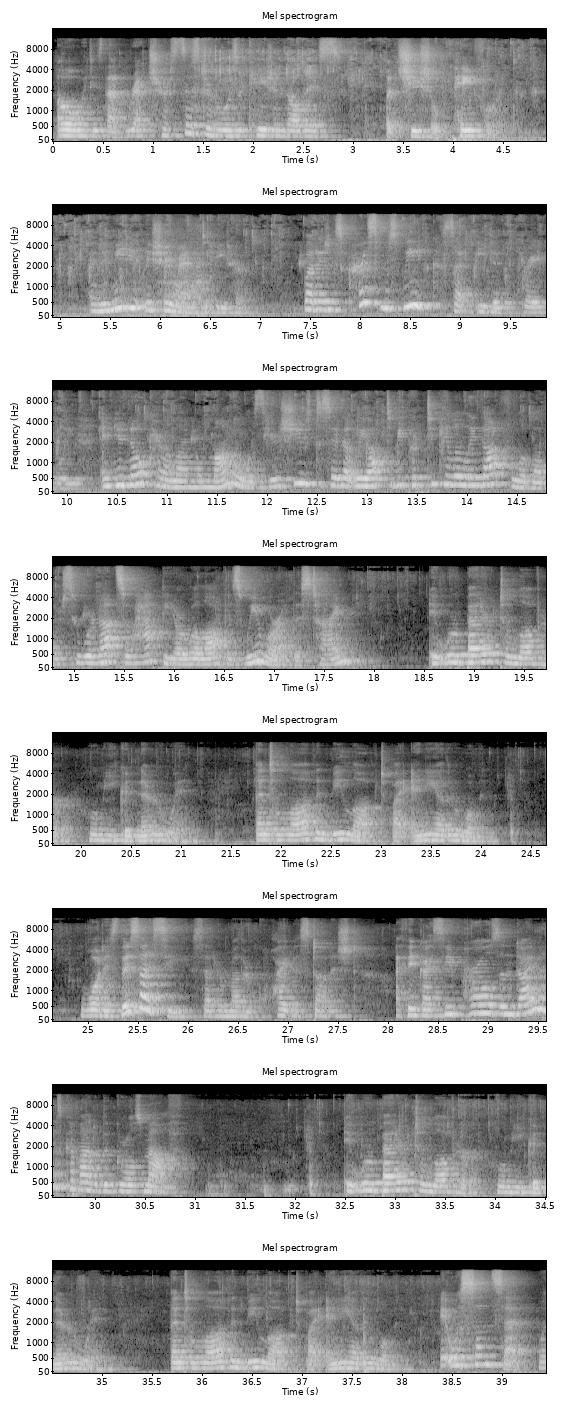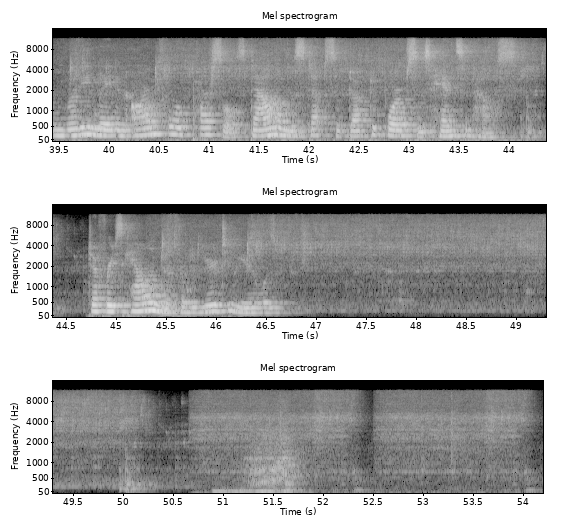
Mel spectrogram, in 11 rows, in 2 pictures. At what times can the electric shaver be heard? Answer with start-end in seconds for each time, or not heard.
not heard.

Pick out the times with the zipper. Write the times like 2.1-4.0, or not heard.
5.9-6.5, 50.9-51.8.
